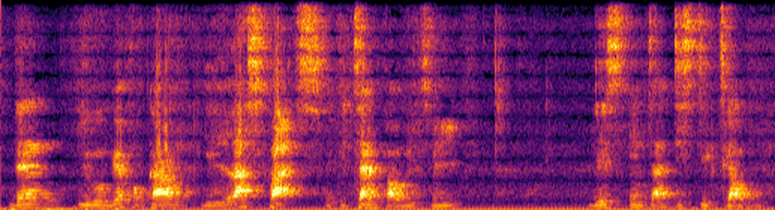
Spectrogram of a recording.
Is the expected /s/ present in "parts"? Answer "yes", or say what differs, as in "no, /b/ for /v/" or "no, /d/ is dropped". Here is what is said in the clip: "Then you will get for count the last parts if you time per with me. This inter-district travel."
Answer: no, /s/ is dropped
